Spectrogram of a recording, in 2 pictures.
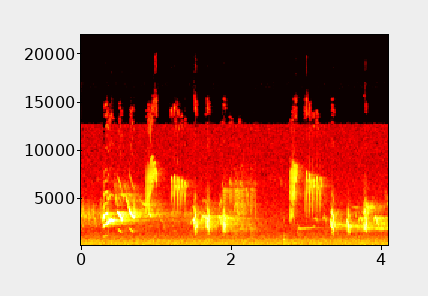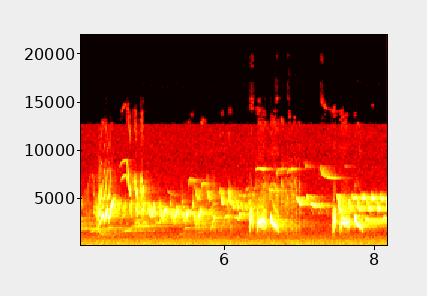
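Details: Song thrush singing in Estonia: varied, sharp whistled and chirping phrases, some notes repeated in quick bursts, with brief pauses between phrases and a busier stretch in the second half.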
